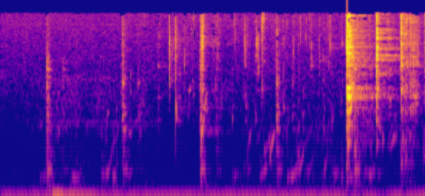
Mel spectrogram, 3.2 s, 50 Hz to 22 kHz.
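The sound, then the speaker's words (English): A jar of Dolmio tomato pasta sauce is poured into a pan, making soft, thick wet plops and a few sharper splats toward the end, quiet and sparse. “Next, we add 1 jar of the dolmio pasty sauce.”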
